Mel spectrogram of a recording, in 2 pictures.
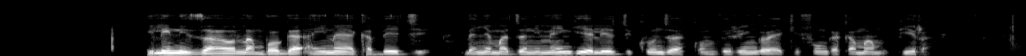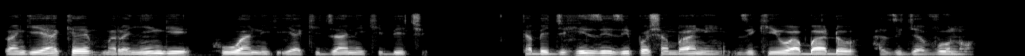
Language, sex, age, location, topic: Swahili, male, 25-35, Nairobi, agriculture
